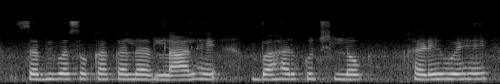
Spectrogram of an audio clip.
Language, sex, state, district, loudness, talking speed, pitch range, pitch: Hindi, female, Bihar, Sitamarhi, -22 LUFS, 145 wpm, 235-250 Hz, 245 Hz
